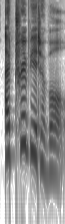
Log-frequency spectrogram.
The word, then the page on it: attributable: ətríbjutəbl; アトリビュータボゥ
